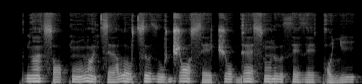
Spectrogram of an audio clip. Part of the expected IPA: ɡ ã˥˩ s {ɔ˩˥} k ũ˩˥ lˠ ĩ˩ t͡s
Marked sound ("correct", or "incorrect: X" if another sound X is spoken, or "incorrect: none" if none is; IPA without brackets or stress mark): correct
